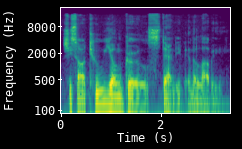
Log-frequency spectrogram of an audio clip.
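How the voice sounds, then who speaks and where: A man narrates a scripted mystery drama in a deep, gravelly voice. He takes his time, and his pitch rises and falls dramatically as he tells the story. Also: sing-song, takes it slowly, noisy background.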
